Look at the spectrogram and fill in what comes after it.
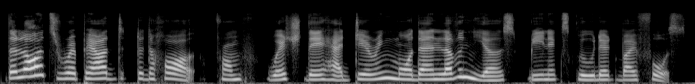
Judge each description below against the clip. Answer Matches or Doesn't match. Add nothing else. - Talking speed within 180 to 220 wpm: Doesn't match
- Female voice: Matches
